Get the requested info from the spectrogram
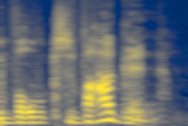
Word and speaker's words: Volkswagen: It's like asking a person who's dyed in the wool from German to say Volkswagen. They can't. They say Volkswagen. Why? That's the way it's supposed to be pronounced. Everybody from Germany knows that. That's the way you pronounce it.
